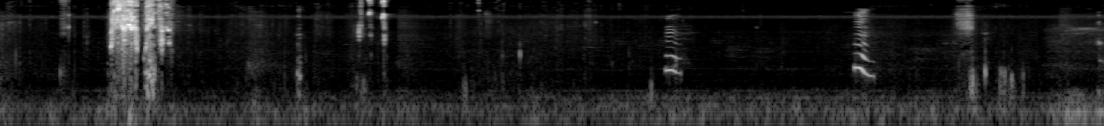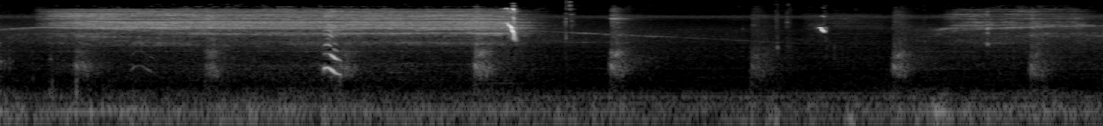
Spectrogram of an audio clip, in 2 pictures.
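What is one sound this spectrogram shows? A monkey chews noisily on soft fruit.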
